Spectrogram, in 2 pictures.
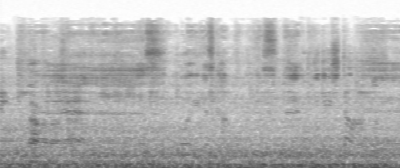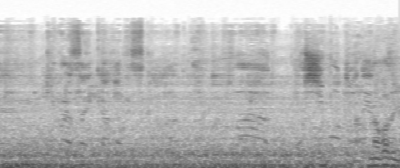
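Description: Steady low road and engine rumble inside a moving car's cabin, with faint voices over it.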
